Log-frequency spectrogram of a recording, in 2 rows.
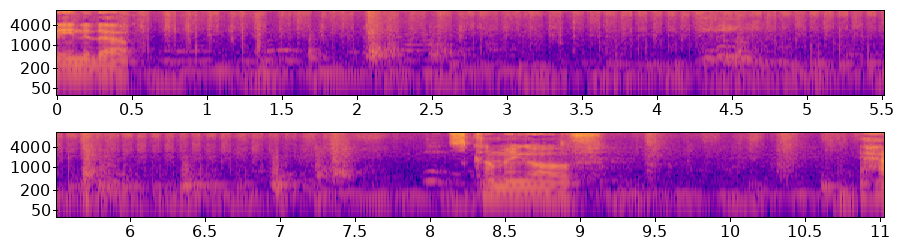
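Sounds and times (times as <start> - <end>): wet wipe scrubbing metal radiator: 0.3 - 7.4.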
